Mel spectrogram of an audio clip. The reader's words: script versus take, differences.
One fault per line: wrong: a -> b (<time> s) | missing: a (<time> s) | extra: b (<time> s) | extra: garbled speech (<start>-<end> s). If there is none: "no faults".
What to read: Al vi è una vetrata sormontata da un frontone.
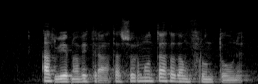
no faults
